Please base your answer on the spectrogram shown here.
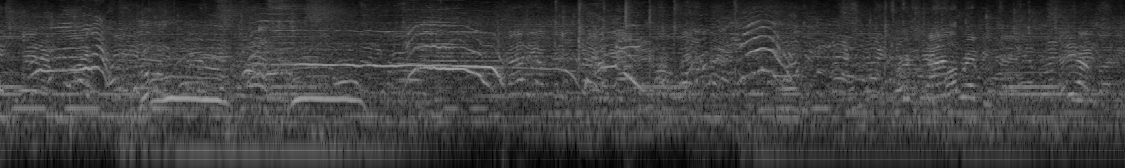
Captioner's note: crowd cheering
